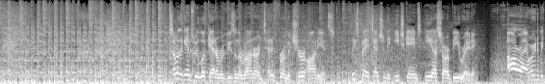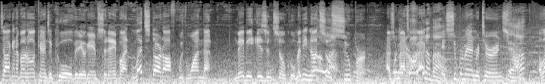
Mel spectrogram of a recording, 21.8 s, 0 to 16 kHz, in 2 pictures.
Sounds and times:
Music: 0:00.0 - 0:08.6, 0:09.8 - 0:21.8
Speech: 0:03.4 - 0:09.6, 0:10.2 - 0:21.8.

